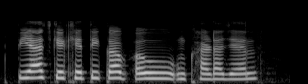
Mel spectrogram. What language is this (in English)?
Chhattisgarhi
